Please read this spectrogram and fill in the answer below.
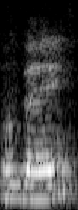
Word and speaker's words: obey: So there are 2 syllables. The stress is on the second syllable.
